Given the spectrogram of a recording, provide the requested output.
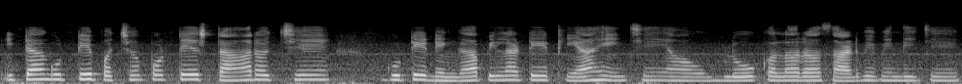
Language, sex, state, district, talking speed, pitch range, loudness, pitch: Odia, female, Odisha, Sambalpur, 125 wpm, 185-220 Hz, -17 LUFS, 195 Hz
